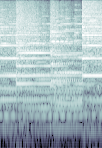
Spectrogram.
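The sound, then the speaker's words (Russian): Main cathedral bell, cast on the square beside the cathedral, tolls in three heavy fresh strikes, each swelling over a loud, sustained, overlapping ring, with no voices. “Главный колокол звонит, отливали здесь же, на площади у собора.”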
